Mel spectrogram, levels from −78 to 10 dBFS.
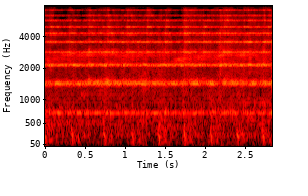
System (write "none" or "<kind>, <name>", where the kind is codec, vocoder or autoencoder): vocoder, Vocos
